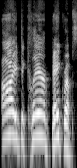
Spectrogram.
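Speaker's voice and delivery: loud, high shout, yelled out to everyone. Recalling an episode of The Office, speaker quotes its boss, retelling Michael Scott's shout. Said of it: "goes out of his office and just shouts".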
